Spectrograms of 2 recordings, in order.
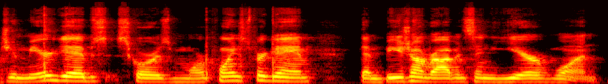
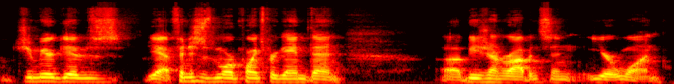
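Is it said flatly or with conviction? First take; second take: conviction; flat. First: It is said with feeling and conviction. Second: It is said flatly and hesitantly.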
